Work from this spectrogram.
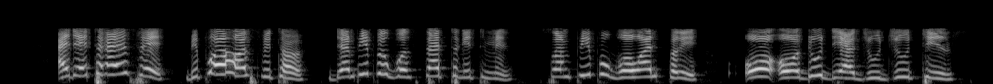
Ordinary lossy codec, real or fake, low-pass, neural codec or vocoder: MP3, 32 kbps; real; 5.4 kHz; none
